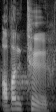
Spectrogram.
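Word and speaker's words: Advent: 라틴어로는 어번트, D자 묵음이라고도 하는데요, 단어를 사용하는데 도래, 출현, 도착을 의미합니다.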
